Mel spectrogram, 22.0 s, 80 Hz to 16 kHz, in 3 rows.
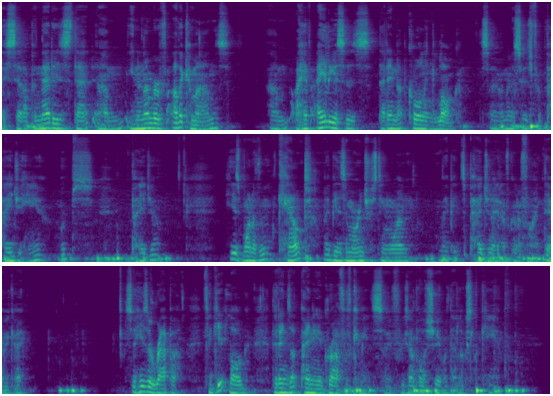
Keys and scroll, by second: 0.2-1.1 typing, 6.2-10.0 typing, 11.0-15.5 typing, 19.3 ctrl+space, 20.0 ctrl+space, 20.2-21.8 typing.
